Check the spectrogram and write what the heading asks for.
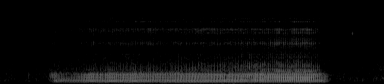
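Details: Clyde, a sleeping French Bulldog puppy, snoring: one long, steady, buzzing snore lasting close to three seconds, rough vibrating tone.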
